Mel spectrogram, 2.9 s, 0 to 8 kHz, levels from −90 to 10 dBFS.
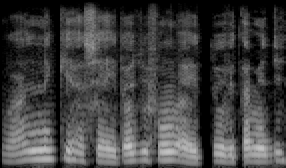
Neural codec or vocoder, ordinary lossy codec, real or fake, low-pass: none; none; real; none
